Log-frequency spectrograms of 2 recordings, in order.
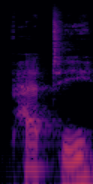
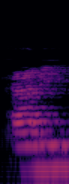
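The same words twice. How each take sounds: First: The middle consonant is a T sound. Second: The middle consonant is a D sound. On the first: "It's a D versus a T" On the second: "It's a D versus a T"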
